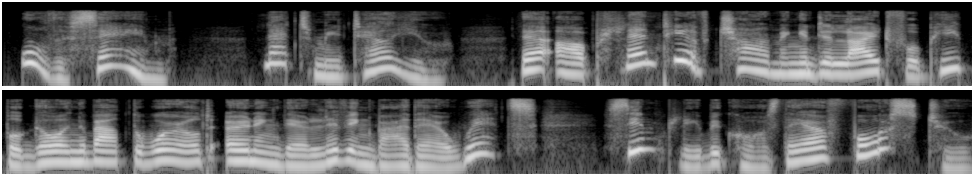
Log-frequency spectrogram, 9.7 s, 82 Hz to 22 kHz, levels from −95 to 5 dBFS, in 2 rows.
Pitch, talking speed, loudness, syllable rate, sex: 205 Hz, 185 wpm, -18 LUFS, 5.5 syllables/s, female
